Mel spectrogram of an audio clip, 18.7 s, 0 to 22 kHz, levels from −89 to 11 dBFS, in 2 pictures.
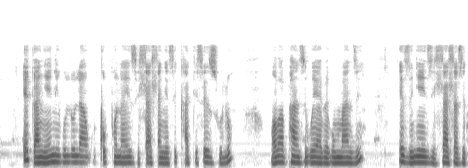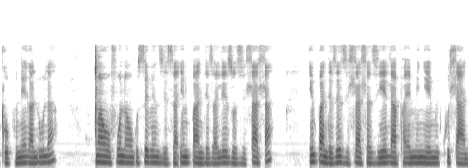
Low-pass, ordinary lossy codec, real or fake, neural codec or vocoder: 7.2 kHz; MP3, 64 kbps; real; none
